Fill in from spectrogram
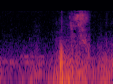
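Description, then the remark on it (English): A single quick, soft zipping swish, like the gesture of zipping a mouth shut, rising briefly and then fading in a quiet setting with no talking. “Zip my mouth shut and wait for an answer.”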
